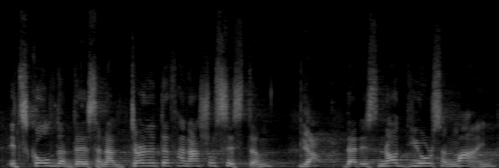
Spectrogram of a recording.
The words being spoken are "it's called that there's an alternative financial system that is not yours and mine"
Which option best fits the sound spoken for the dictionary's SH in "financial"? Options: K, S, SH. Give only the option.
SH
